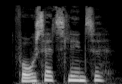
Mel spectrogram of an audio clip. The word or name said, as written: forsatslinse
